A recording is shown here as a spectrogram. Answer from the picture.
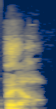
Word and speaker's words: pr: Donc, on va le lire père, en mettant un E muet entre deux.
